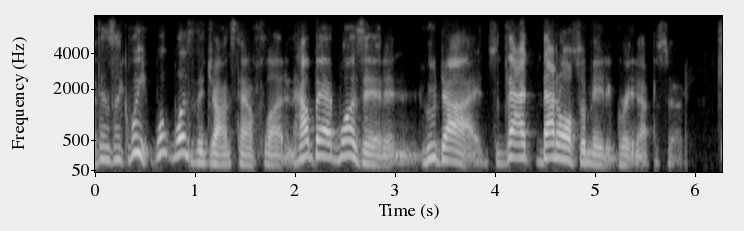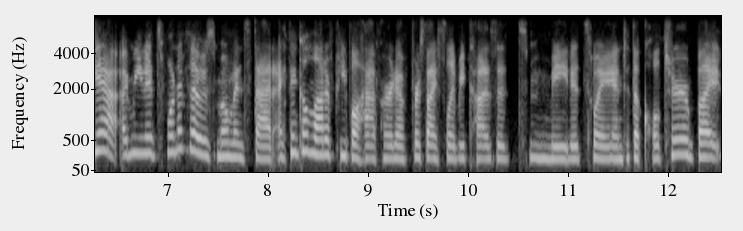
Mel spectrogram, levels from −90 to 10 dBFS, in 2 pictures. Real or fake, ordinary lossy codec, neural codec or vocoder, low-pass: fake; Opus, 32 kbps; vocoder, 22.05 kHz, 80 mel bands, HiFi-GAN; 7.2 kHz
